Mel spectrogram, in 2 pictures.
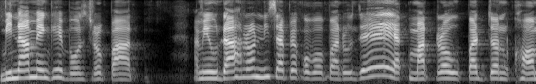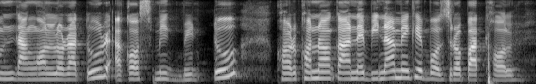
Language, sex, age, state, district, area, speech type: Assamese, female, 60+, Assam, Barpeta, rural, spontaneous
